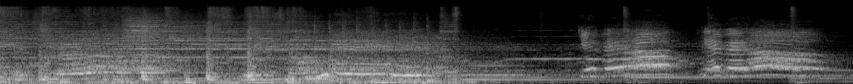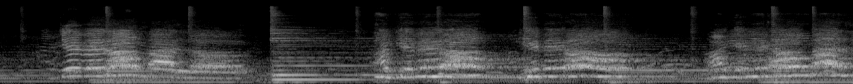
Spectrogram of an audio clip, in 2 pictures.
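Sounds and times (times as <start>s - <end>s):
indie rock band playing: 0.0s - 7.3s
person singing: 0.0s - 7.9s.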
